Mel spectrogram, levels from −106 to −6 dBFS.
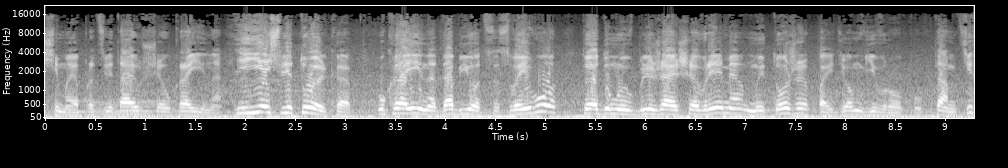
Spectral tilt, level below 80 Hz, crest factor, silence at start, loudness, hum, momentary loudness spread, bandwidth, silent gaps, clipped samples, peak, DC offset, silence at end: -5 dB/octave; -18 dBFS; 10 dB; 0 s; -10 LUFS; none; 8 LU; 16.5 kHz; none; under 0.1%; 0 dBFS; under 0.1%; 0 s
